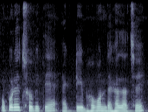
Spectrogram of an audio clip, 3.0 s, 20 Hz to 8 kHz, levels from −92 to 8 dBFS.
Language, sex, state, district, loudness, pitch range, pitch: Bengali, male, Tripura, West Tripura, -17 LUFS, 120-140 Hz, 130 Hz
